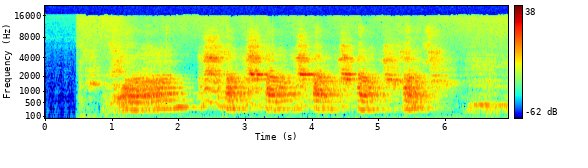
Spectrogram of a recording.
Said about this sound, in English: What do you reckon? What animal? That's a donkey.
